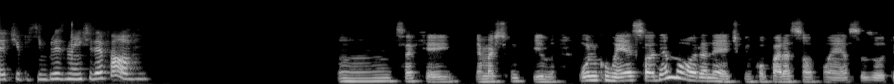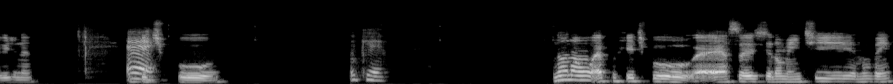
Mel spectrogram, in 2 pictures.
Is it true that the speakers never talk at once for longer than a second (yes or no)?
yes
